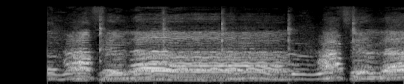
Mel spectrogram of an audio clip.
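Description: Voices singing a cappella, sustained notes with vibrato, starting about half a second in after a moment of silence, with a brief break near the end.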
